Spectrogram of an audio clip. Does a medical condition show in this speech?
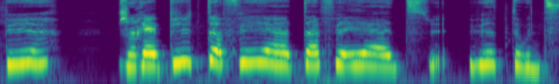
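Yes: Friedreich's ataxia; diagnosed at age 15, now age 30, progressive.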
